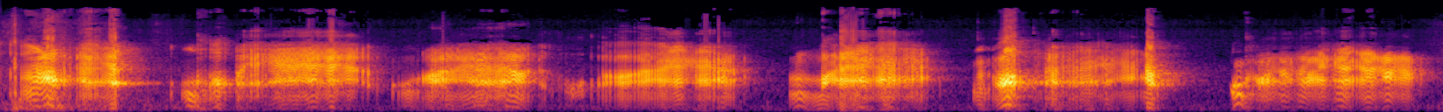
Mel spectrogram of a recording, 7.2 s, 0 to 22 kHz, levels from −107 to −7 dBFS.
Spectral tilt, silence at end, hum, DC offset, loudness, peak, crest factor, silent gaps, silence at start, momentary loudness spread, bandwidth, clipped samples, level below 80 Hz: 0 dB/octave; 0.1 s; none; under 0.1%; -21 LUFS; -2 dBFS; 20 dB; none; 0.05 s; 13 LU; 16 kHz; under 0.1%; -82 dBFS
